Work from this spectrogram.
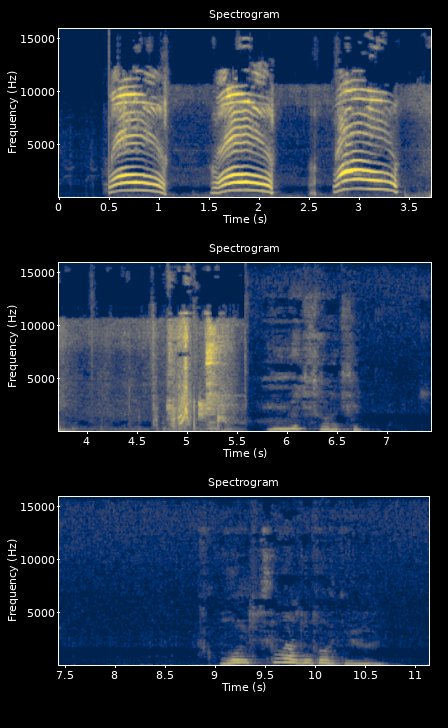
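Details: Domestic cat out in the snow giving three loud, clear arched meows about a second apart, then after a scuffling pause two softer, lower, drawn-out mews; little else heard.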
